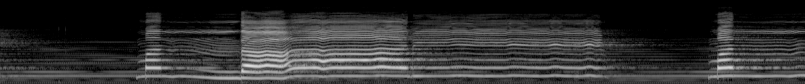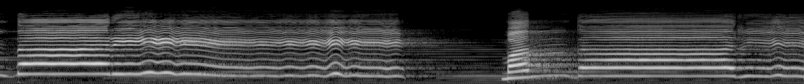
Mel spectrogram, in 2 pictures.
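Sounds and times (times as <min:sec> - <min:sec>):
Carnatic music in raga Mandari: 0:00.0 - 0:16.0.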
